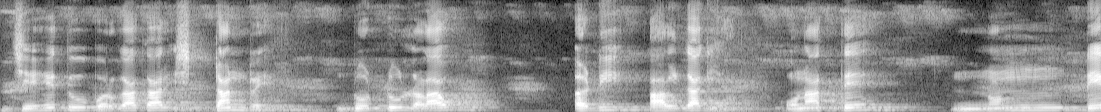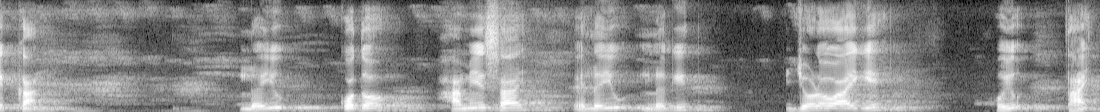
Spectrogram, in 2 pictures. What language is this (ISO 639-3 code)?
sat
